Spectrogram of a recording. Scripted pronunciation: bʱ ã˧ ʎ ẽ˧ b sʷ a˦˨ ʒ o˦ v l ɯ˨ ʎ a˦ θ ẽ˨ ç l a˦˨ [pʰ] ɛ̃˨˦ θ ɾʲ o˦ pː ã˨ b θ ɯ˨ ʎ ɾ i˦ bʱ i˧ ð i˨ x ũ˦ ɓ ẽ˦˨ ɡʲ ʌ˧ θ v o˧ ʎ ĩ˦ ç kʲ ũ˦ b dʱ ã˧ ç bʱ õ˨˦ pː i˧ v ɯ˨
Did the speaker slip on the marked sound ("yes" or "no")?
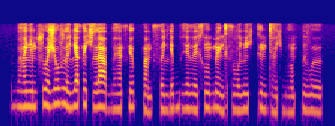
yes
